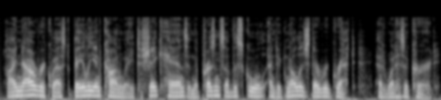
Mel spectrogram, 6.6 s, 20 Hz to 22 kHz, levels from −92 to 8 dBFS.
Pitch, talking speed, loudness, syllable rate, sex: 125 Hz, 210 wpm, -18 LUFS, 5.8 syllables/s, male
